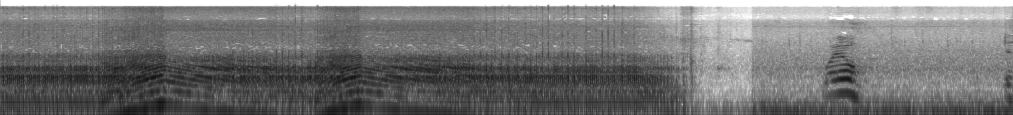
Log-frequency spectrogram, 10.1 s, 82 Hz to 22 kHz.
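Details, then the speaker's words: McCulloch Pro Mac 1010 chainsaw, in humid weather after rain. It blips up twice from idle, each rise soft and lazy before catching, then drops back. Boggy off idle, cause unknown; about the best it can be tuned. "boggy off idle and i don't know why"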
